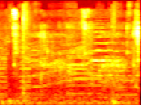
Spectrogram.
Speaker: if you got a door that's squeaking like this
